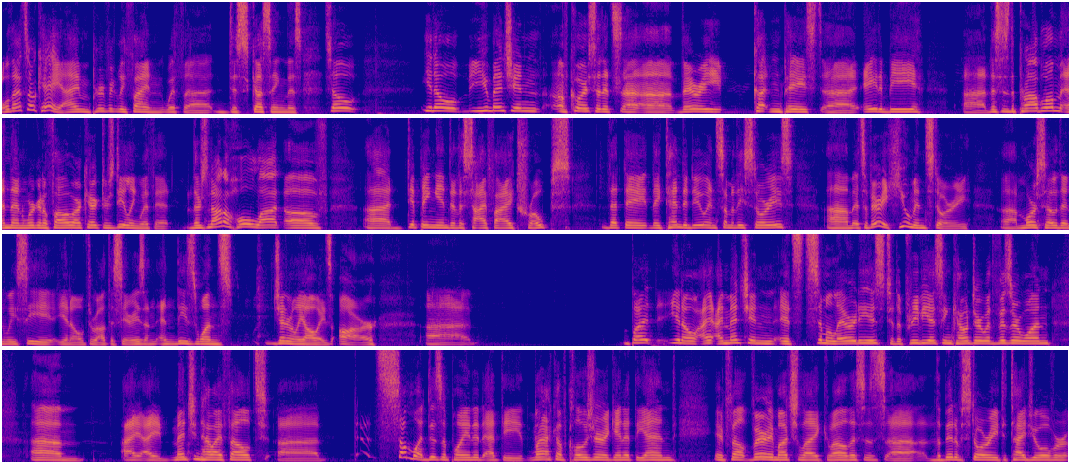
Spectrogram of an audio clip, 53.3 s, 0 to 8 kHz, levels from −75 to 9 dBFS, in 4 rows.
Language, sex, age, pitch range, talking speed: English, male, 30-49, 155-195 Hz, 160 wpm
